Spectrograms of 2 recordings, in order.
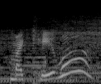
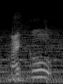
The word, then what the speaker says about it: Michael: must be Little M Michaela Michael Michael how do you pronounce this it's not Michaela um Mich then uh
